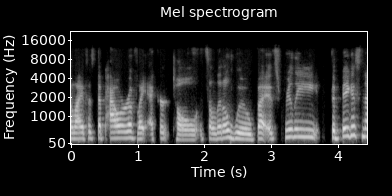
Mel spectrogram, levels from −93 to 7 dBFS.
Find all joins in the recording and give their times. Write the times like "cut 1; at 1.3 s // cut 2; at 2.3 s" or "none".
cut 1; at 1.0 s // cut 2; at 2.4 s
